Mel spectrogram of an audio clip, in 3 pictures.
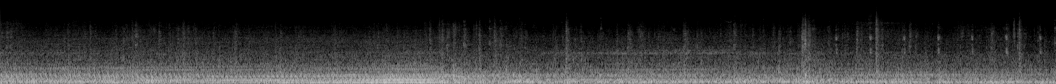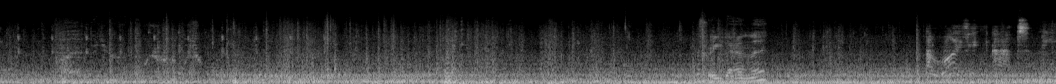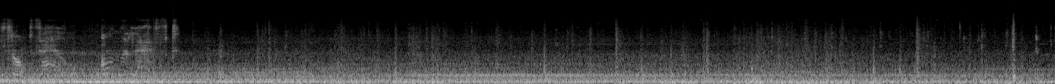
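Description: Engine and road noise heard from inside a vehicle's cab as it drives slowly along a narrow lane, steady throughout with a few brief knocks and rattles.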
